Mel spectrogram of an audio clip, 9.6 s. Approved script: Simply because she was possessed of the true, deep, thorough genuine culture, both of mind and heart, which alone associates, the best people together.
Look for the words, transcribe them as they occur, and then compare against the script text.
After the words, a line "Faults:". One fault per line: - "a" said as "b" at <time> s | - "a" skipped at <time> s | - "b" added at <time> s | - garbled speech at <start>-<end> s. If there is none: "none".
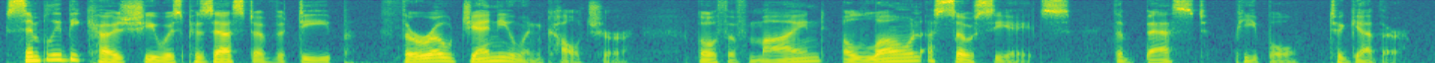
Simply because she was possessed of the deep, thorough genuine culture, both of mind alone associates, the best people together.
Faults:
- "true" skipped at 1.9 s
- "and heart which" skipped at 5.5 s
